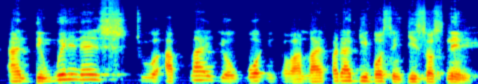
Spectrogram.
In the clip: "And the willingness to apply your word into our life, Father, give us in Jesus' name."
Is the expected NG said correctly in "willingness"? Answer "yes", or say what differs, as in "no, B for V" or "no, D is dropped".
no, NG is dropped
